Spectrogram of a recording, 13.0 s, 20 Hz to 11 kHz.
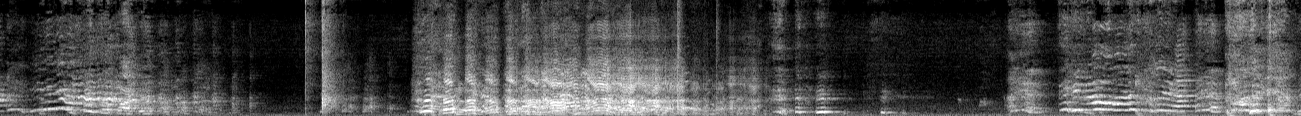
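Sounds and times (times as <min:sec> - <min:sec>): people laughing: 0:04.2 - 0:08.1.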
